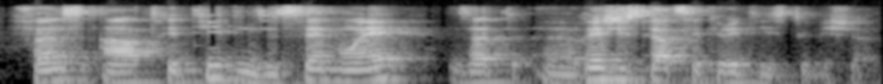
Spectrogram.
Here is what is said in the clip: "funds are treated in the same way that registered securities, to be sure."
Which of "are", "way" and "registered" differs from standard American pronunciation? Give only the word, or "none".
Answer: registered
